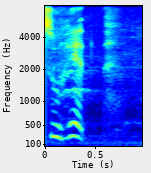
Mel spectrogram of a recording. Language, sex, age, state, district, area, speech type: Santali, female, 18-30, West Bengal, Jhargram, rural, read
